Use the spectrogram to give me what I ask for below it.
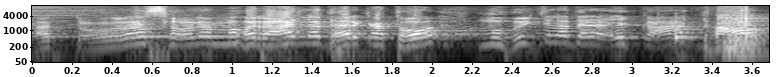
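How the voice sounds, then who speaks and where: A man's voice: extremely high pitch, moderate pace, loud music behind the voice. An actor with a Chhattisgarhi accent playing an exasperated village householder who parrots and scolds a priest, laughing as he goes. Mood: scolding. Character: exasperated village householder, adult man, mocking. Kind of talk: comic sketch acting.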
